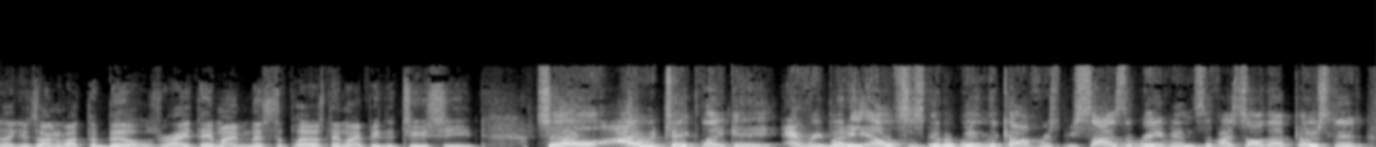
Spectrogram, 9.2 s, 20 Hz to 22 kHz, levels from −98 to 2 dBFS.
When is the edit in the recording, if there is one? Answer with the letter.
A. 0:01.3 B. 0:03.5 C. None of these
B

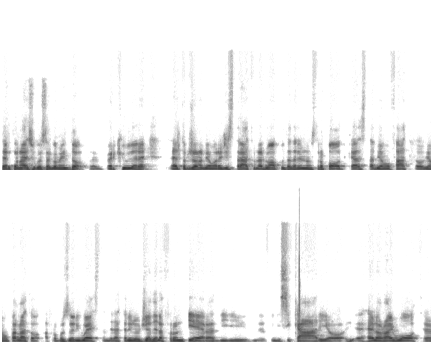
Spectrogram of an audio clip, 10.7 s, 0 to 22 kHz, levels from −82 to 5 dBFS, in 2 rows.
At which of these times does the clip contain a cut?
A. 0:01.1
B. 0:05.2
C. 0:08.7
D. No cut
C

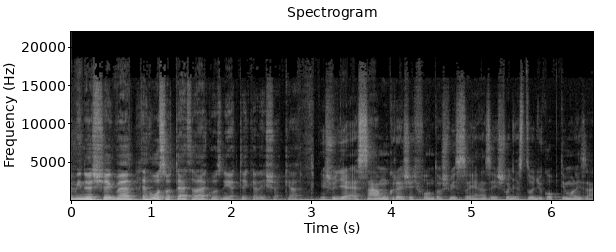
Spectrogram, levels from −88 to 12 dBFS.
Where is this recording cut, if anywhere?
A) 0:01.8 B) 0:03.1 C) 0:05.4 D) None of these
B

